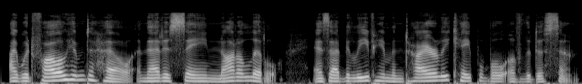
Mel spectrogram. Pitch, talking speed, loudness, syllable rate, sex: 155 Hz, 225 wpm, -19 LUFS, 6.0 syllables/s, female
